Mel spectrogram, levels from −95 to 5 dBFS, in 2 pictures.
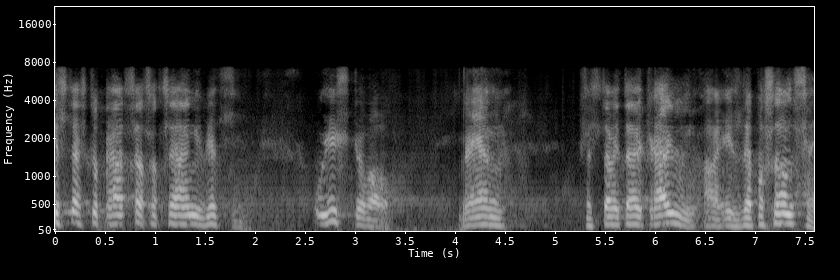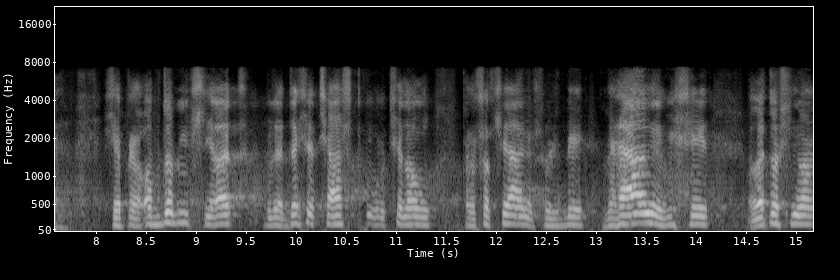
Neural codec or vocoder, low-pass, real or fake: codec, 16 kHz, 2 kbps, FreqCodec, smaller model; 7.2 kHz; fake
